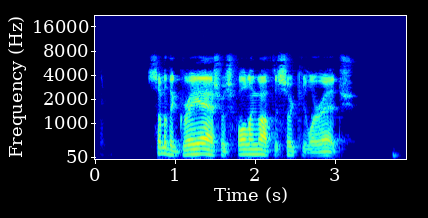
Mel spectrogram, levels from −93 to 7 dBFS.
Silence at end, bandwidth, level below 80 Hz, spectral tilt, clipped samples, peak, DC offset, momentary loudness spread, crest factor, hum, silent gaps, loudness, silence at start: 0.7 s; 7.8 kHz; -80 dBFS; -4 dB/octave; under 0.1%; -16 dBFS; under 0.1%; 14 LU; 20 dB; none; none; -33 LUFS; 0.7 s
